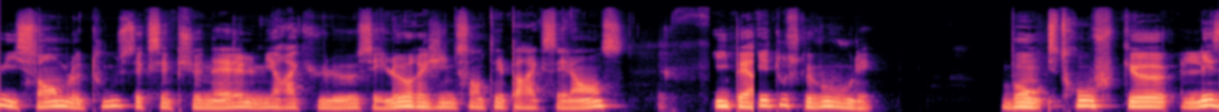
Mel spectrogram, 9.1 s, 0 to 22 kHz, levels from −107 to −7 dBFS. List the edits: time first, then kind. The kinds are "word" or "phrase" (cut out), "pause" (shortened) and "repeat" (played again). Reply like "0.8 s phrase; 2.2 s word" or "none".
5.6 s word; 7.9 s word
